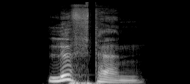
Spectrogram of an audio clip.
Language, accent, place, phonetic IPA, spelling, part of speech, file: German, Germany, Berlin, [ˈlʏftɐn], Lüftern, noun, De-Lüftern.ogg
- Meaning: dative plural of Lüfter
